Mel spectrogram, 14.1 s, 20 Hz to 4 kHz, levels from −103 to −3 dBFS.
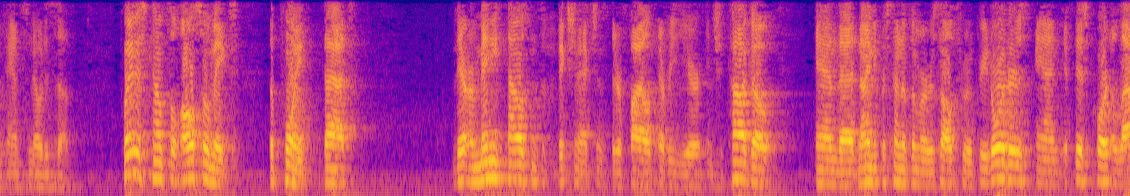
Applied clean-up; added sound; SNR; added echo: none; none; none; none.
